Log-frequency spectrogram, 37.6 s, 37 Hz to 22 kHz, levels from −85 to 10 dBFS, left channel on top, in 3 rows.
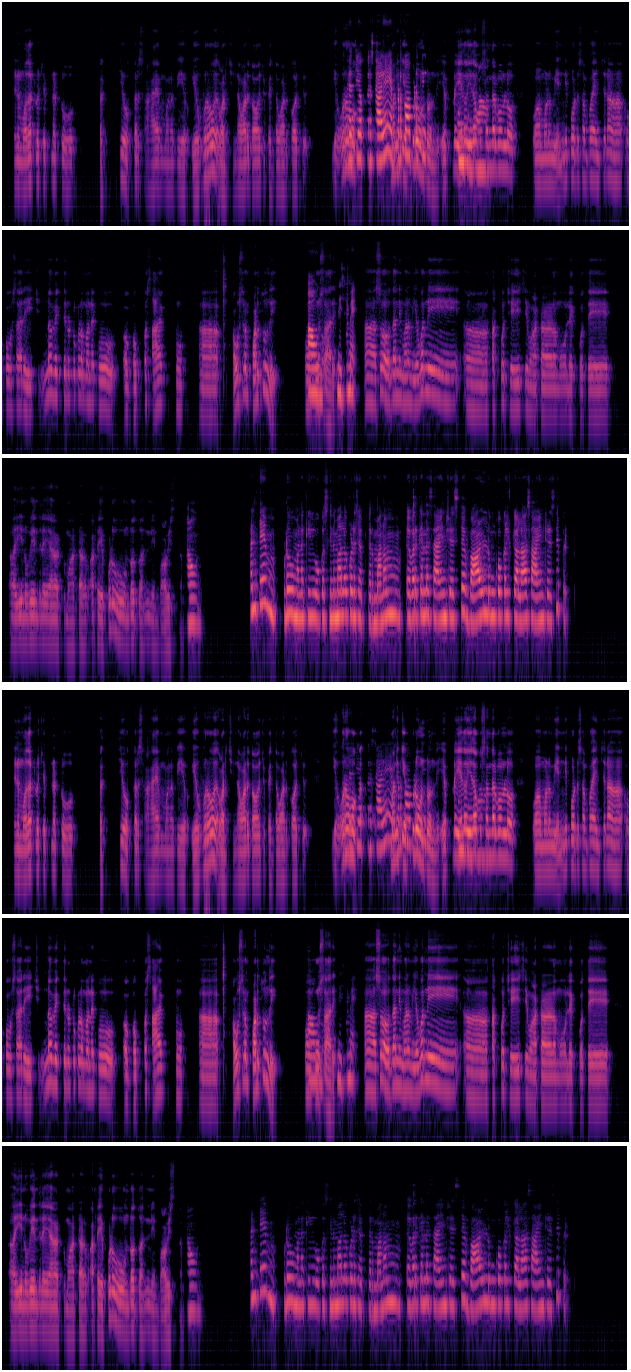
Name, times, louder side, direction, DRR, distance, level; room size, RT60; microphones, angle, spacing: voice 1, 0.2-1.4 2.4-6.1 6.6-7.1 7.8-10.3 10.6-15.8 16.0-16.1 16.5-16.9 17.1-18.0 18.6-19.2 19.8-24.7 25.2-28.5, right 4 dB, 35° right, 0.4 m, -33 dB
voice 2, 6.9-8.5 9.1-9.7 18.6-19.6 28.8-29.0 30.0-36.2, left 8 dB, 80° left, 0.3 m, -28 dB
5.0 x 3.7 x 2.6 m
head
